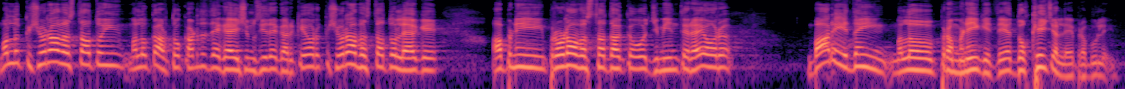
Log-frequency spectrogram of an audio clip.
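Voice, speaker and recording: Emphatic high-voiced male preacher. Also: brisk. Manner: emphatic, repeats phrases, calls for congregation response. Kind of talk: sermon. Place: church before a congregation.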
